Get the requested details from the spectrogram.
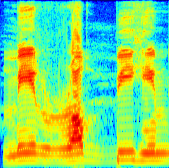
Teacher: یہاں نون ساکن کے بعد را ہے تو یہاں بھی ادغام ہو رہا ہے بغیر غننے کے۔ من ربہم، را کے اوپر حرکت ہے تو را موٹی پڑی جائے گی، اور آگے رموز اوقاف میں سے جیم ہے، اب یہاں وقف کر دیجیے گا، سانس توڑ دیجیے گا۔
